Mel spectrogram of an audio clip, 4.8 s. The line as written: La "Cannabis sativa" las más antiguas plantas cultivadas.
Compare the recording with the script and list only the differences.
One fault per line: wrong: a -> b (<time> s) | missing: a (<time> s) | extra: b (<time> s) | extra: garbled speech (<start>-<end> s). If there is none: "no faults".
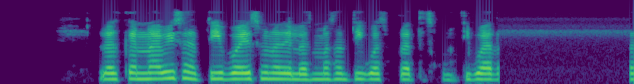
extra: es una de (1.8 s)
